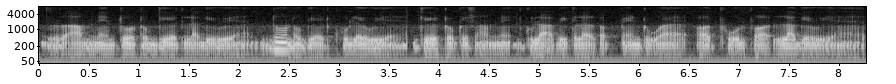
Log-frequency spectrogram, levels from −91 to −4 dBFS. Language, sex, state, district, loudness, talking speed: Hindi, male, Andhra Pradesh, Krishna, -27 LUFS, 190 wpm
